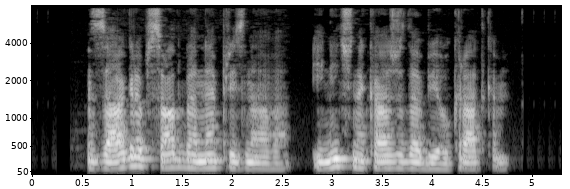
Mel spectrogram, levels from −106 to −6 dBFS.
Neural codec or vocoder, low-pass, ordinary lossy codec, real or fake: none; none; none; real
